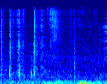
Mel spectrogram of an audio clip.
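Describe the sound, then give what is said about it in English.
A pen scratches out a signature again and again, faint dry scraping strokes in a few short bursts with light handling noise, no talk. “I'm just gonna sign everywhere so no one can steal this.”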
